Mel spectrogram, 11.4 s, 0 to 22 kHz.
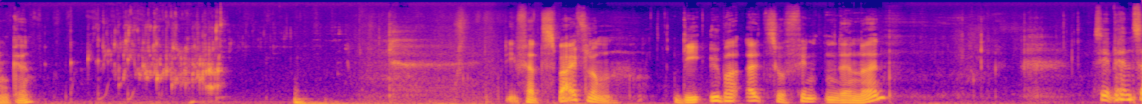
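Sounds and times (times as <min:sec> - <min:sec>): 
speech: 0:00.1 - 0:00.4, 0:05.1 - 0:06.2, 0:06.8 - 0:09.0, 0:11.0 - 0:11.4
whisky poured into a glass: 0:00.8 - 0:03.6
brief thud: 0:02.9 - 0:03.3.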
